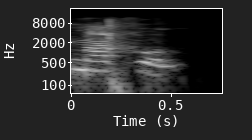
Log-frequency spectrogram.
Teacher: তাহলে আমি প্রথম বর্ণতে একটু জোর দিচ্ছি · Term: শ্বাসাঘাত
